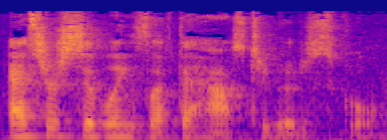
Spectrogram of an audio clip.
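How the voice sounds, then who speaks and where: A woman's voice: fairly low pitch, fairly even intonation, fast talker, a little hiss or hum. A woman from Texas with an American accent, co-hosting a podcast, reading a story in an informal way with casual asides and stumbles. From Texas, United States. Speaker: true crime podcast co-host.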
